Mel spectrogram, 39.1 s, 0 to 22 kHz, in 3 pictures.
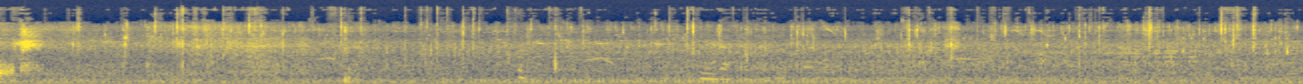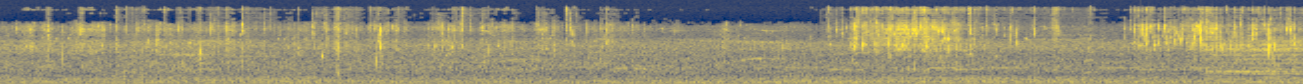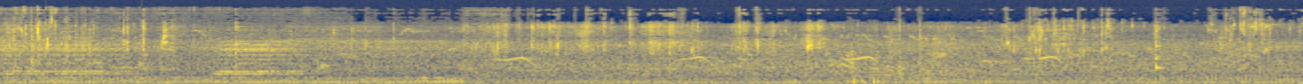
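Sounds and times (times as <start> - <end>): hands squeezing pulp in water: 0.6 - 19.6, 21.2 - 28.7, 29.3 - 39.0
liquid dripping: 0.6 - 19.7, 21.2 - 28.5, 35.2 - 39.0.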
